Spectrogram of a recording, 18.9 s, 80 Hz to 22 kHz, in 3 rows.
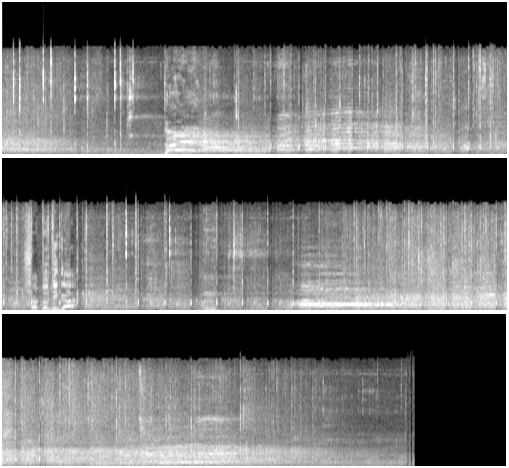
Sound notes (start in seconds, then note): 3.6 applause; 7.4 applause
